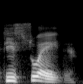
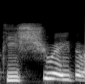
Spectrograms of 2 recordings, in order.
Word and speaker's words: dissuade: 그다음에 this this dis 아이고 discourage discourage 그다음에 dissuade 이거 disuade가 아니고 disu 이렇게 발음해야 돼.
